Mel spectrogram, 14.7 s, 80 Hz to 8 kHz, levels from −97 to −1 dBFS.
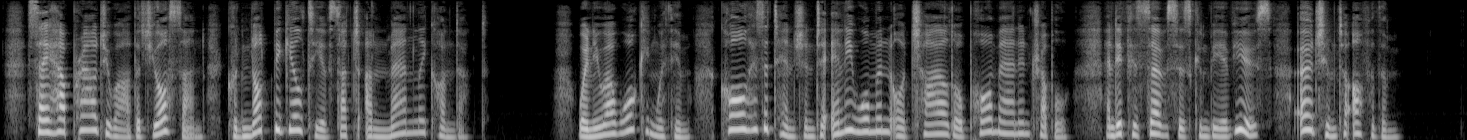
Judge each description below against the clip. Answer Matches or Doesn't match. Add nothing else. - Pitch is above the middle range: Matches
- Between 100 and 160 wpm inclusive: Doesn't match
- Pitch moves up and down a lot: Matches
